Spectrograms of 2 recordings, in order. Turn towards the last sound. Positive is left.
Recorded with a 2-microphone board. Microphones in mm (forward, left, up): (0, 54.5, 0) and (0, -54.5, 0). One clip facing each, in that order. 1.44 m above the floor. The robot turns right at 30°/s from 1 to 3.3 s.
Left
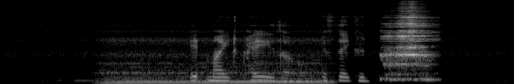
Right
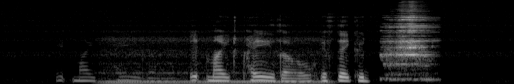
turn(degrees=10)  # may be behind; listen again after turning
